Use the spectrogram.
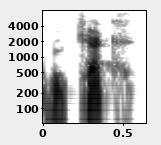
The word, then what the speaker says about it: Vučić: Serbia's Alexander Vučić, I think is how you say his name. Somebody will surely correct me.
